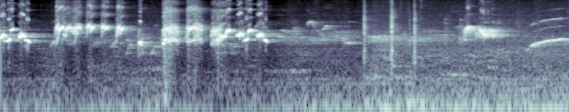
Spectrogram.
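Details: White-rumped shama song used for stimulating and training birds. A fast, loud burst of bright chirping whistles fills the first half, then softer drawn-out whistles and a final upward-curving note.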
